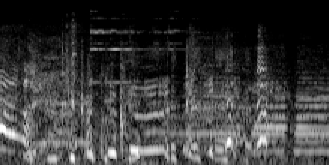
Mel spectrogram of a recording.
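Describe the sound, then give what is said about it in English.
A voice makes a string of short, nasal honking sounds with the mouth, imitating a car horn, several quick bursts in a row, fairly loud, with some background chatter. “I'm honking with my mouth because I'm on rollies.”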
